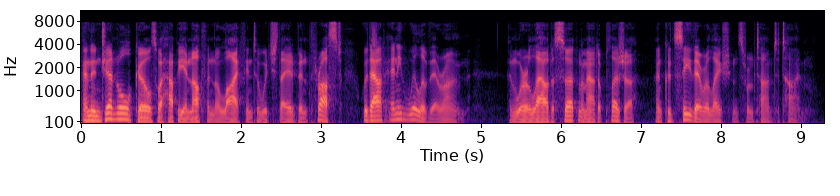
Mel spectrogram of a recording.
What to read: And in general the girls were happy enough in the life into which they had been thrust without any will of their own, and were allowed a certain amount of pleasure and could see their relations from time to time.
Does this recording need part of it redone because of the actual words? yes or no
yes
